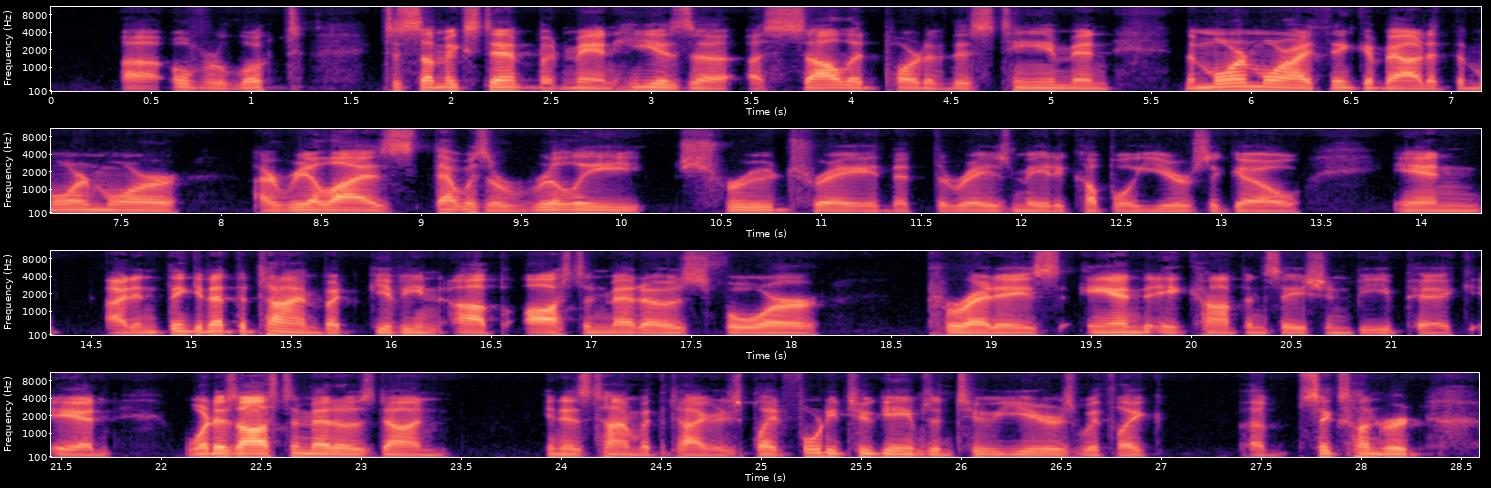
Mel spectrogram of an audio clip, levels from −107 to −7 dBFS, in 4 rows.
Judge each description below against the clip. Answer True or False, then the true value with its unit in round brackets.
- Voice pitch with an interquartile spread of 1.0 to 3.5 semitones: True (2.8 semitones)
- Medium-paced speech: True (185 wpm)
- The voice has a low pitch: True (105 Hz)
